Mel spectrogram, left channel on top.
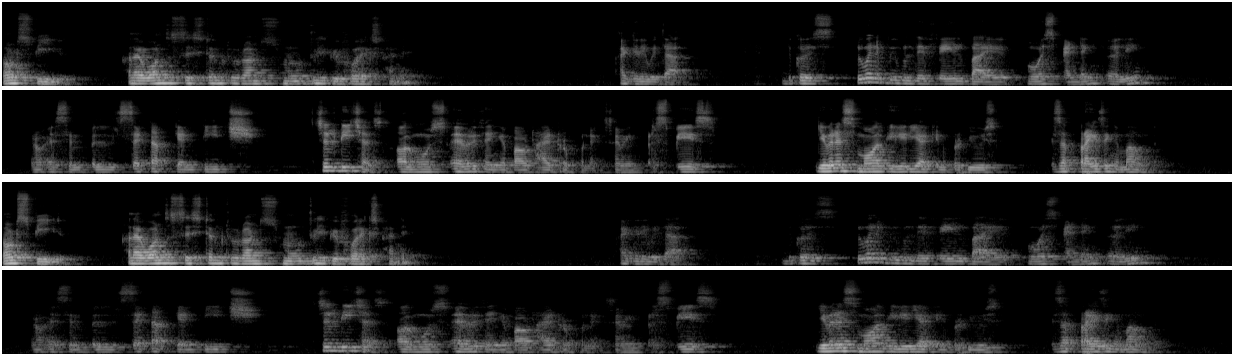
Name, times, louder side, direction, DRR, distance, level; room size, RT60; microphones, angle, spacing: voice 1, 0.0-0.6 1.3-4.1, right 2 dB, 90° right, 5 dB, 0.5 m, -28 dB
voice 2, 6.2-6.8 7.8-8.3 8.6-11.4 12.6-14.8 15.4-19.4 20.4-22.2 22.8-23.8, left 3 dB, 85° left, 6 dB, 0.5 m, -33 dB
3.6 x 2.0 x 2.5 m, 0.63 s
head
